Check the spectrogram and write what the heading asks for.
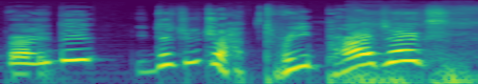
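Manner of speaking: high, drawn-out incredulous question; slow down and pitch it way up in disbelief; mock astonishment. Acted astonished reaction to releases.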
